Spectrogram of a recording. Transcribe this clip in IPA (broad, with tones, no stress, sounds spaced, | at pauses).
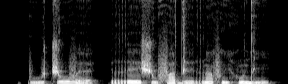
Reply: p uː˨˦ t͡ʃ oː˦ β ɛ˨ | r eː˦ ʃ u˨ f a˦ d eː˨ r ã˦ f ĩ˨ h ũ˦ d ĩ˨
